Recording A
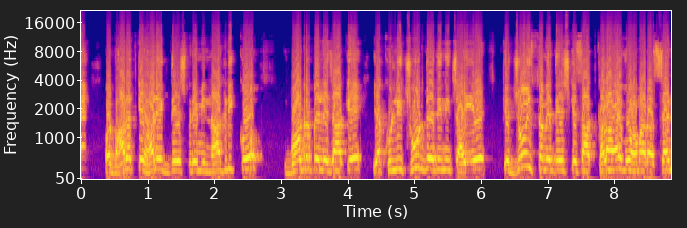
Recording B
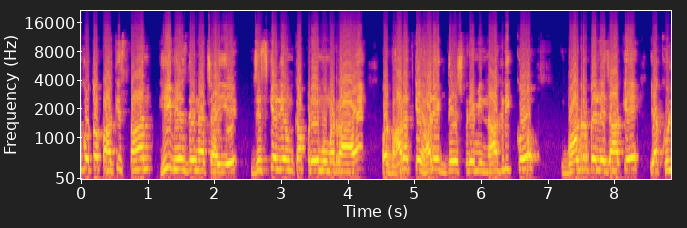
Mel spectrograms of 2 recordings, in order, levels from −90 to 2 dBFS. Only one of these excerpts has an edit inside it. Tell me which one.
B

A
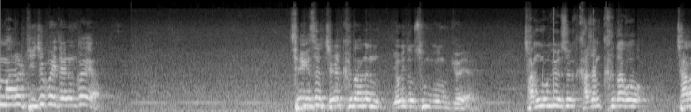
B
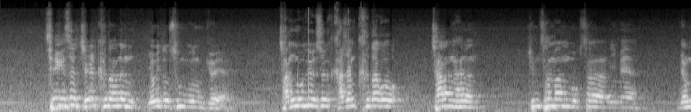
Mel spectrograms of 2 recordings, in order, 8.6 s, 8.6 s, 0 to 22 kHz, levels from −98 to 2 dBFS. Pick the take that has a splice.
A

